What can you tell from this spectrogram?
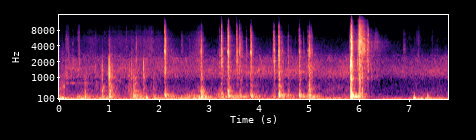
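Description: Scattered clicks and knocks of a corded power drill being handled and set against an OSB subfloor panel, with one loud sharp knock and a short rasp just before six seconds in. Low wind rumble on the microphone underneath.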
